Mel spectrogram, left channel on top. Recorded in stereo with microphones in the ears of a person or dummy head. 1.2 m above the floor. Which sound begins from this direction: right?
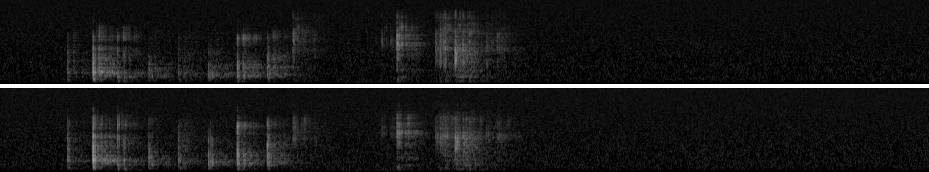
Footsteps, at 0.7 s.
